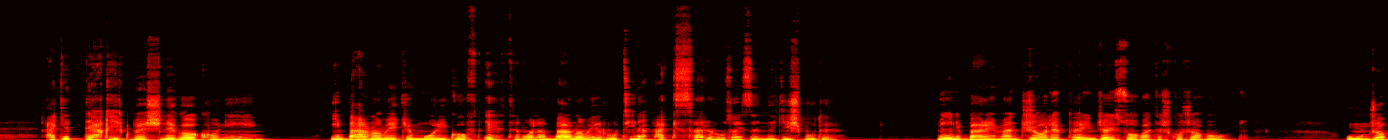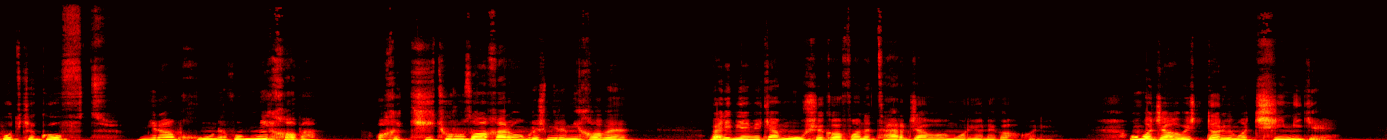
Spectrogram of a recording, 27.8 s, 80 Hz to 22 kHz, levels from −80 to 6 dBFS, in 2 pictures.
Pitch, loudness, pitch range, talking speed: 140 Hz, -17 LUFS, 115-185 Hz, 130 wpm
